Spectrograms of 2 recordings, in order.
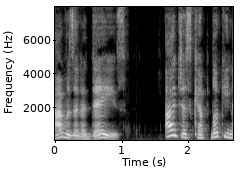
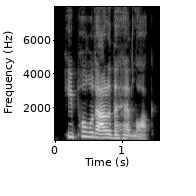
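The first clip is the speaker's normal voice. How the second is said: ordinary delivery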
